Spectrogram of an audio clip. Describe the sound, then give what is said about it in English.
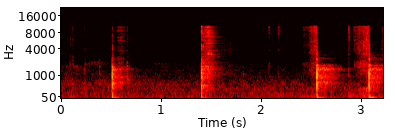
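A knife chops across an onion to cut it into small squares, giving four sharp, separate knocks at irregular intervals with quiet between them and no talk. “So just cut the onion lengthwise and then in half, and then I'm cutting it into further lengthwise pieces, and now I'm cutting it across to make kind of small squares.”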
